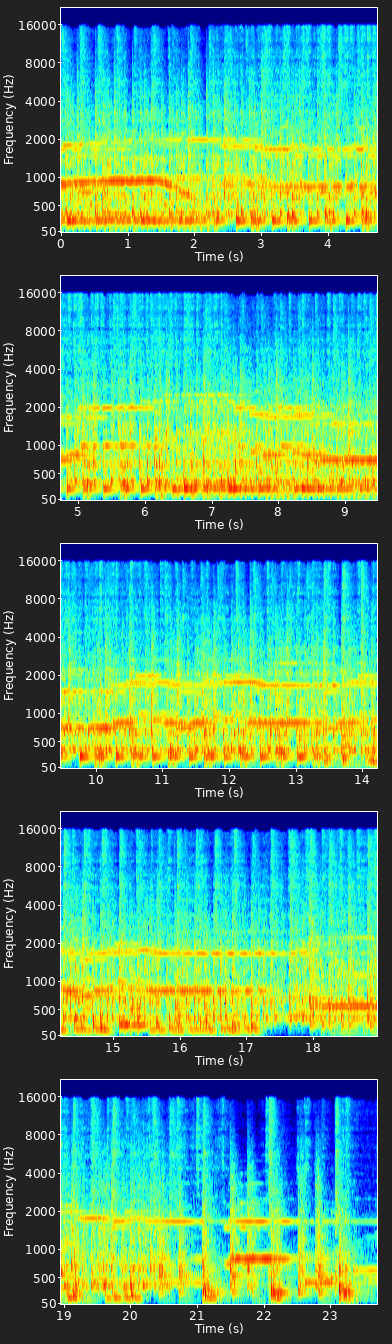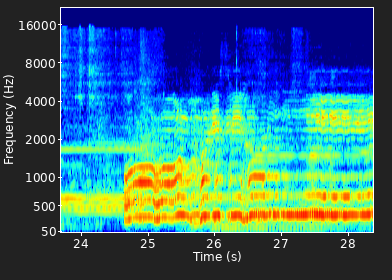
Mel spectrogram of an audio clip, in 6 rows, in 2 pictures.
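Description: Live stage folk music: fast, dense drumming under a sustained melody line. About 23 seconds in the drums break off, and a woman starts singing into a microphone in a wavering, ornamented voice.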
